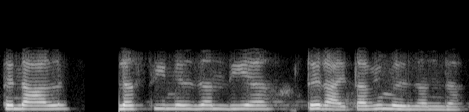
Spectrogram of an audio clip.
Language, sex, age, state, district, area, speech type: Punjabi, female, 18-30, Punjab, Muktsar, urban, conversation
